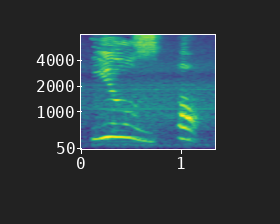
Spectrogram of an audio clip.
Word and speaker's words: ils ont: Ils ont. Ils ont. So you get to say that S there. Ils ont, elles ont. Ont is how you say that.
